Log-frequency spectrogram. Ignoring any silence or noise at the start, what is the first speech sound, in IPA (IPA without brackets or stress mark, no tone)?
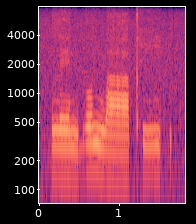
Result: l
